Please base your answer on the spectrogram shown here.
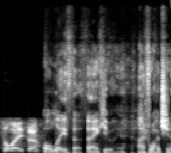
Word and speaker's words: Olathe: Drew in Olathe, Kansas. I'm not pronouncing that right, am I, Drew? No, it's Olathe.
